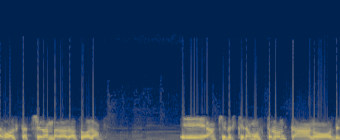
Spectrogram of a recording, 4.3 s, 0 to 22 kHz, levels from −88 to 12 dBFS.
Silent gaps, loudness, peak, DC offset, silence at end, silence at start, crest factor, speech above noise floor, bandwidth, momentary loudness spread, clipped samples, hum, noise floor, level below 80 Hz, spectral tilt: none; -11 LUFS; 0 dBFS; under 0.1%; 0 s; 0 s; 12 dB; 34 dB; 6.6 kHz; 4 LU; under 0.1%; none; -45 dBFS; -58 dBFS; -5.5 dB/octave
